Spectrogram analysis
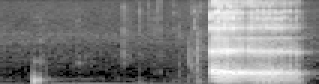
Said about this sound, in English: Sorry, I'm so sorry. That is disgusting. It just freaking like shot out of me like a fucking cannon. It's just like I just opened my mouth and I had the urge to burp.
